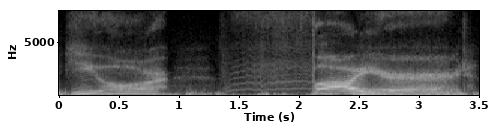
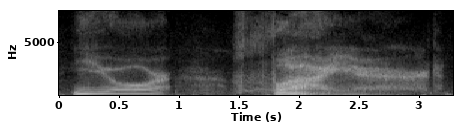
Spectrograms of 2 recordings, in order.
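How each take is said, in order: First: High, drawn-out "You're fired" like a wrestling boss; Vince McMahon impression. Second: High drawn-out "You're", then a whispered "fired"; Vince McMahon impression. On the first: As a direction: stretch out "You're" up high, then slam down "fired". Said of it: "I'll be like Vince McMahon". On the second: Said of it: "that's how he said it".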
